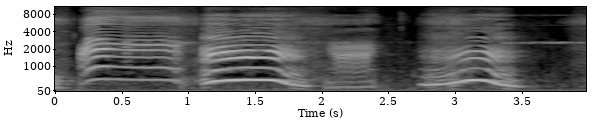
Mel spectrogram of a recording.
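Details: Kitten making coquettish, pleading sounds indoors: four clear, tonal meows roughly a second apart, each arching up and sliding down, with a soft brief nasal sound between the second and last.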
